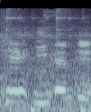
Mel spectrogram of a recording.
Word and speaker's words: Kena: What's Kena Saman? K-E-N-A. How do you pronounce it? Kena. Kena Saman.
